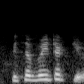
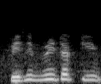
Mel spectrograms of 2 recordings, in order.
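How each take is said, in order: Both takes have the same delivery.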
